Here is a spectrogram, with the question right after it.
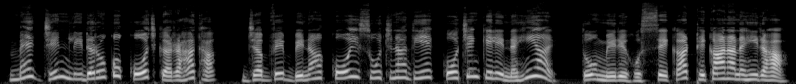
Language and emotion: Hindi, angry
